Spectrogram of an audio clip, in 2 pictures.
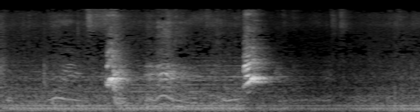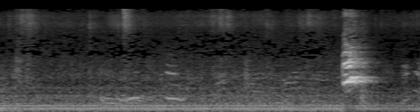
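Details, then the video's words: Puppy barking in short sharp yaps, three bursts spread over several seconds, with a steady low hum and faint speech in between. "Funny Puppies Barking Compilation"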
